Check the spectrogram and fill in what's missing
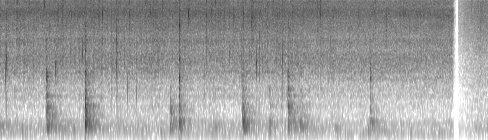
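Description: Chopped beans and carrots fry in a pan for aval upma, a soft steady sizzle broken by several scraping stirs of a spatula, close and fairly quiet, ending abruptly.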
